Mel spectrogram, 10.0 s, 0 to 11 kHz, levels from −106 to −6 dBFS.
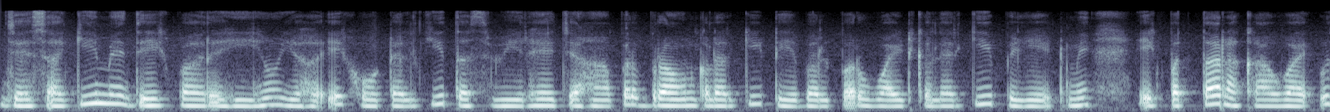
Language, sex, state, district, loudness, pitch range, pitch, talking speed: Hindi, female, Bihar, Katihar, -18 LUFS, 185-210 Hz, 195 Hz, 190 wpm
